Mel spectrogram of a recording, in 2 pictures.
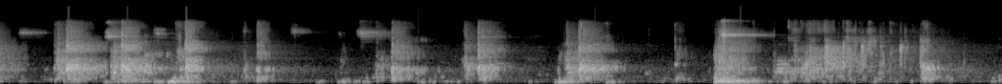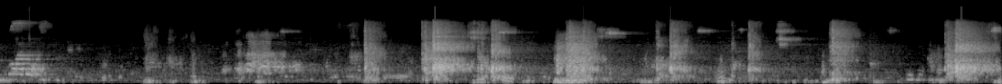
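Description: Spectators chatting among themselves, several voices overlapping, with a few short sharp knocks now and then.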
